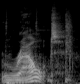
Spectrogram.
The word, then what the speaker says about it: route: Second word is route. That's how I pronounce it. You can say root and route.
